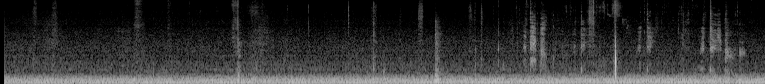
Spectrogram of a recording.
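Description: A Pembroke Welsh corgi puppy chewing a stick, with scattered small clicks and cracks of wood in its teeth and one sharper crack near the end, over a steady low rumble.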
